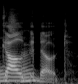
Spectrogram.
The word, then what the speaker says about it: Gal Gadot: He was pronouncing it Gal Gadot, and I'm like, am I pronouncing it wrong? It is Gal Gadot. Sorry, I feel bad. I'm like, I've been saying Gal Gadot this whole time.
